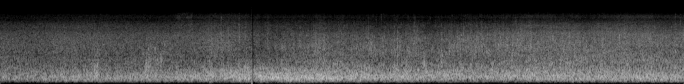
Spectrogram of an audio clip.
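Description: Ocean surf: waves breaking and foamy water rushing up over the sand.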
